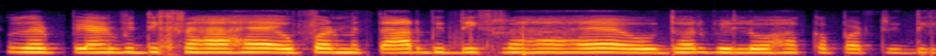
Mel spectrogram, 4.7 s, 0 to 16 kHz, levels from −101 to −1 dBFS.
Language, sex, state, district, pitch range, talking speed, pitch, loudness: Hindi, female, Jharkhand, Palamu, 250-265 Hz, 245 wpm, 255 Hz, -15 LUFS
